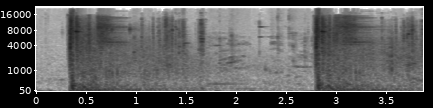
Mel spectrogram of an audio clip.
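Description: Gunfire in the Apex Legends video game, with two loud, sharp bursts about two and a half seconds apart, each trailing off into a rumbling decay.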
